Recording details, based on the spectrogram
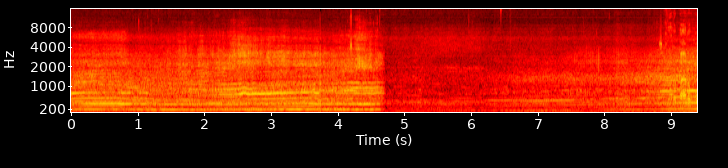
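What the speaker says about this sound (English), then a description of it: "Hear the thrumming of the Pirelli tires on the rumble strips, the red and white stripe strips at the side of the racetrack" Ferrari Challenge race cars on the COTA circuit, tires thrumming over the red-and-white rumble strips as an engine roars past loudly, then drops to a lower, steadier drone.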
